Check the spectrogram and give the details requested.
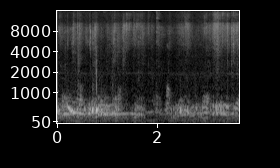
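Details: Domestic pigeons, locally kobutor, giving low, throaty rolling coos that fade and return, with faint high chirps in the background.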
